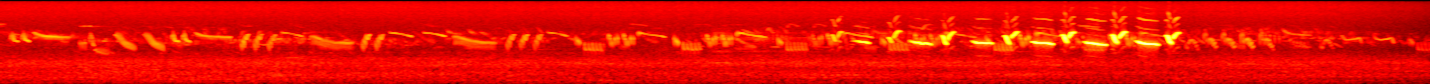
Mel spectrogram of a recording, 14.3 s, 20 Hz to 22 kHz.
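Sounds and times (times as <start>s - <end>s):
woodlark singing with twittering and thin whistles: 8.3s - 11.8s.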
